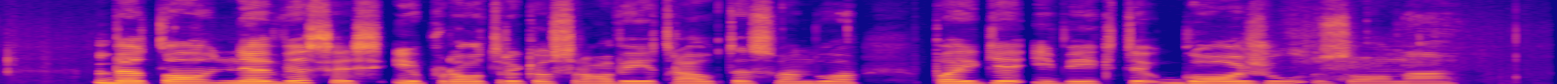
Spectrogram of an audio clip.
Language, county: Lithuanian, Kaunas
